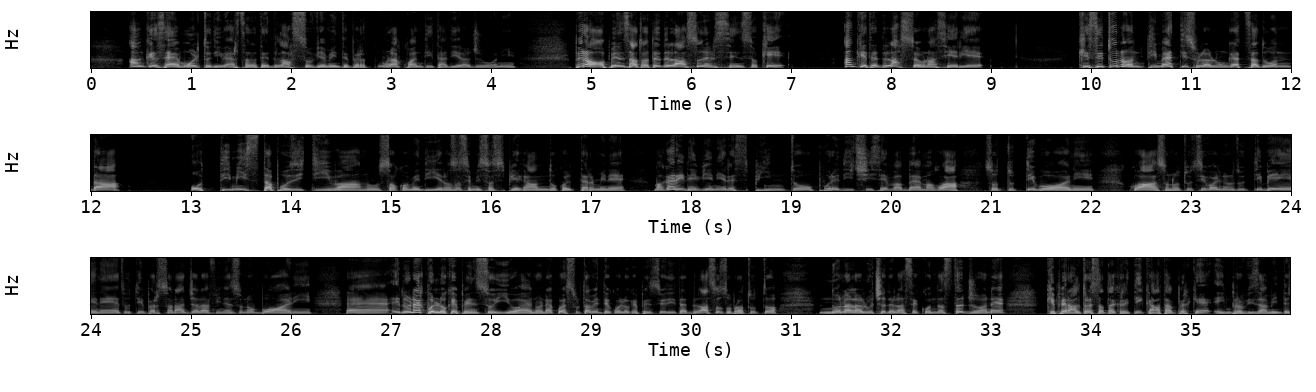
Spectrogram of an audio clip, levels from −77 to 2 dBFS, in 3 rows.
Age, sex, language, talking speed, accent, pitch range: 30-49, female, Italian, 185 wpm, native, 195-235 Hz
